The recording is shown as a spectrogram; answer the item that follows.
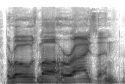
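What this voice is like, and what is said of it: Bad Stone Cold impression. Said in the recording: “That's a bad Stone Cold impression.”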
